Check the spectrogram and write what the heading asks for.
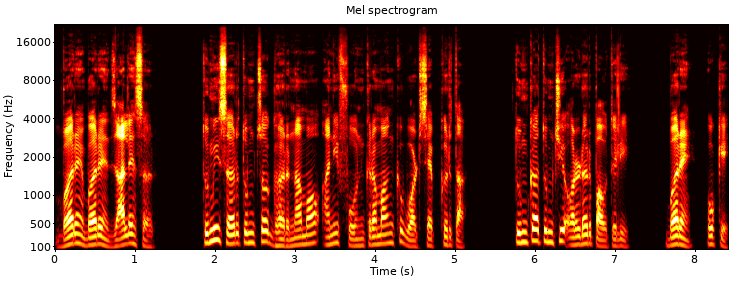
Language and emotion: Goan Konkani, neutral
